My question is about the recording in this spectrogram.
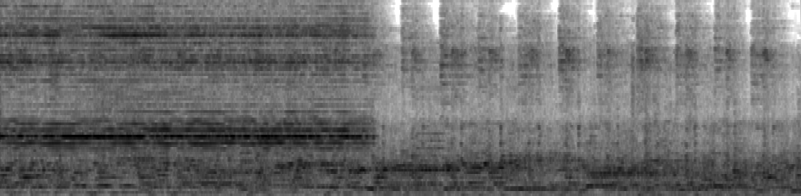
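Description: Live wedding band music played loud through a PA: a man sings into a microphone over percussion and accompaniment, with crowd noise beneath.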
